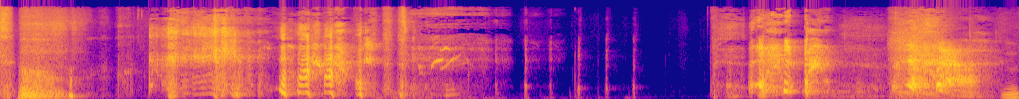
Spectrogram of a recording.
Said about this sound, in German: Ich habe immer noch ein bisschen Husten und das löst ihn dann immer aus. Jetzt aber der ist wirklich raus.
